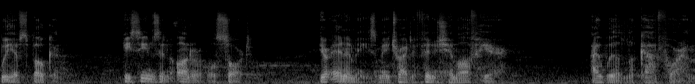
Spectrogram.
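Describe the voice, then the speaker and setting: A man's put-on character voice, very deep and low, at a fairly quick pace with long, frequent pauses over clear background noise. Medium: video game. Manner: calm, measured, formal.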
